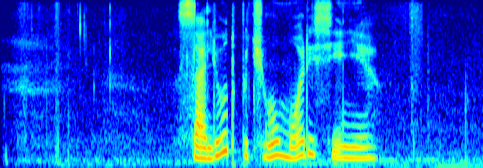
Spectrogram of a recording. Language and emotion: Russian, neutral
